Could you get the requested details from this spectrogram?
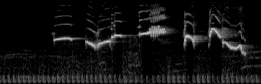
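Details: Oriental magpie-robin challenging a rival: a brief run of loud whistled notes, some held, some twisting up and down, over a steady low pulsing hum.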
